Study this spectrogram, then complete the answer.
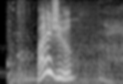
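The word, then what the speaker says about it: Baizhu: That dude whose name sounds like the word jury. I know that clip with Carvin's wine. Oh my gosh. Baiju, there is now no poison left in his system.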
